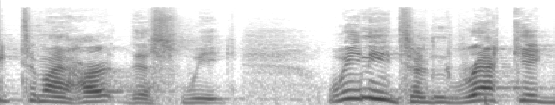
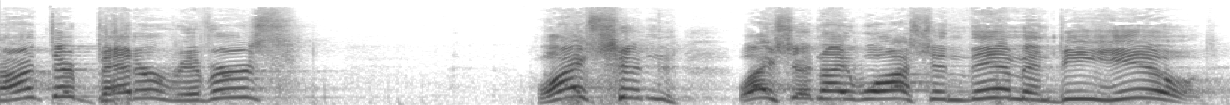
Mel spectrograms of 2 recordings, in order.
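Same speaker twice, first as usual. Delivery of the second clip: higher, whiny protest; indignant complaint; 6 semitones higher, 4 dB louder than usual. Retold or imitated. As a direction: voice Naaman huffing about rivers. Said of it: "Then Naaman goes on".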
